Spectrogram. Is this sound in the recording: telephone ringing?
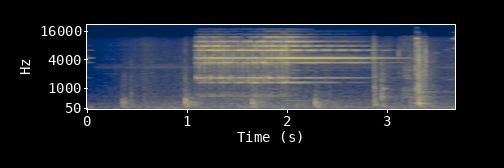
yes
